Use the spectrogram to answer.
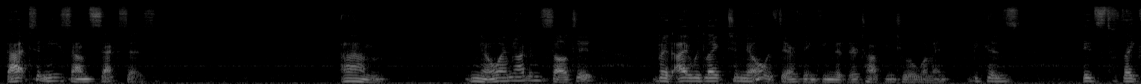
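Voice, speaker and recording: A hoarse man with a raspy voice, giving a casual, emphatic opinion monologue to camera full of rhetorical questions. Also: mid-range voice, a little hiss or hum, rough recording. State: hoarse from smoking and partying. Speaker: vlogger.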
